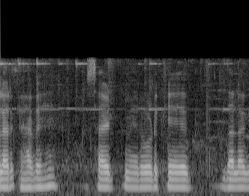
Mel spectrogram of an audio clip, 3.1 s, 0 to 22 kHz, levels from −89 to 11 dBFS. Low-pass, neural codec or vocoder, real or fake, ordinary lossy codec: 7.2 kHz; none; real; none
